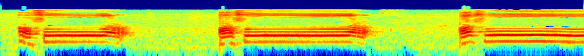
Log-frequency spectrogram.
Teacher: Karena ra itu mati dan sebelumnya waw maddiyah. Makanya dia boleh ditebalkan ra. · Term: menebalkan ra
